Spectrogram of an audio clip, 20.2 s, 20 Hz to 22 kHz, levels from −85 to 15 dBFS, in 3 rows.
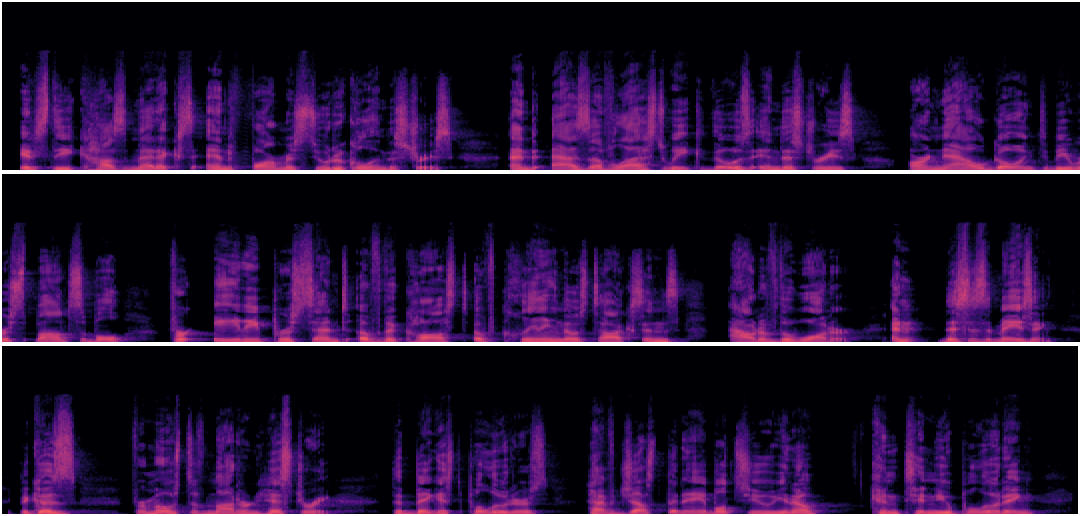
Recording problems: none

